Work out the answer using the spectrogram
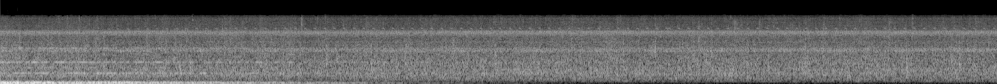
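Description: Steady rain falling, an even hiss, with a low rumble at the start that fades away over the first few seconds.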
